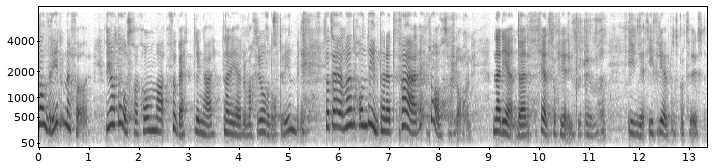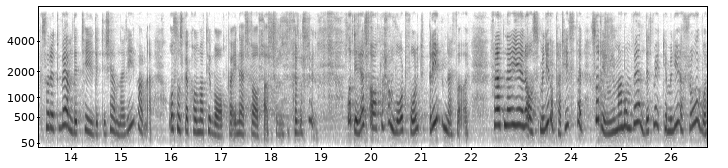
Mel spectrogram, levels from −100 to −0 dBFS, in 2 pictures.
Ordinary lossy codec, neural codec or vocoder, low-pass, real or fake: none; autoencoder, 22.05 kHz, a latent of 192 numbers a frame, VITS, trained on one speaker; 7.2 kHz; fake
